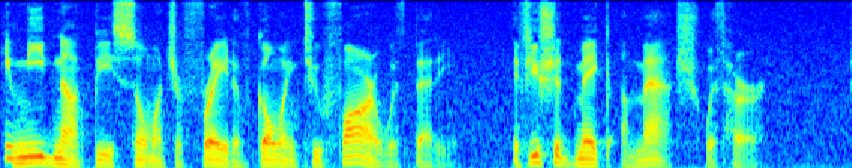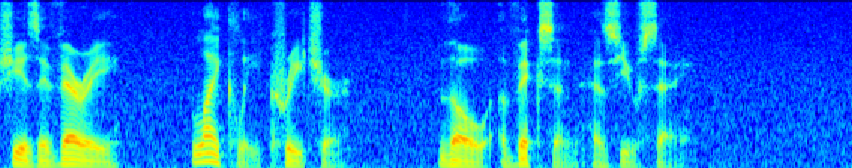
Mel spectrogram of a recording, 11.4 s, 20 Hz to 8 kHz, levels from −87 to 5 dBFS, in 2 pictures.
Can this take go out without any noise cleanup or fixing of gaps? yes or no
yes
